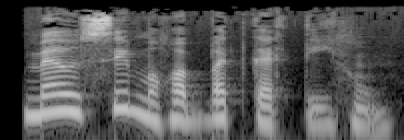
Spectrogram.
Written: मोहब्बत

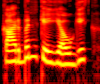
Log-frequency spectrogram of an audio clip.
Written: कार्बन

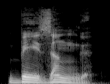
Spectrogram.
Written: बेज़ंग

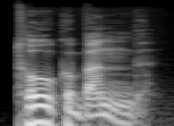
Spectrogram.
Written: थोक-बंद

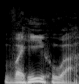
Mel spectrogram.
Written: वही

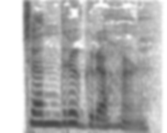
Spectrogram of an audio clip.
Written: चंद्रग्रहण

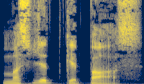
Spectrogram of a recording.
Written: मस्जिद

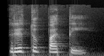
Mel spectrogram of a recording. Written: ऋतुपति

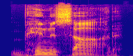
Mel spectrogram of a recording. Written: भिनसार

